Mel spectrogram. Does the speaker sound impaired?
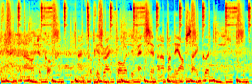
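No.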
